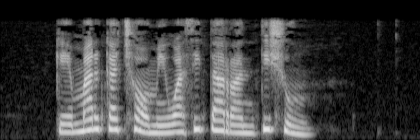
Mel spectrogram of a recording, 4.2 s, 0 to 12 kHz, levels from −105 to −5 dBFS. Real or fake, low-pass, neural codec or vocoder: real; 7.2 kHz; none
